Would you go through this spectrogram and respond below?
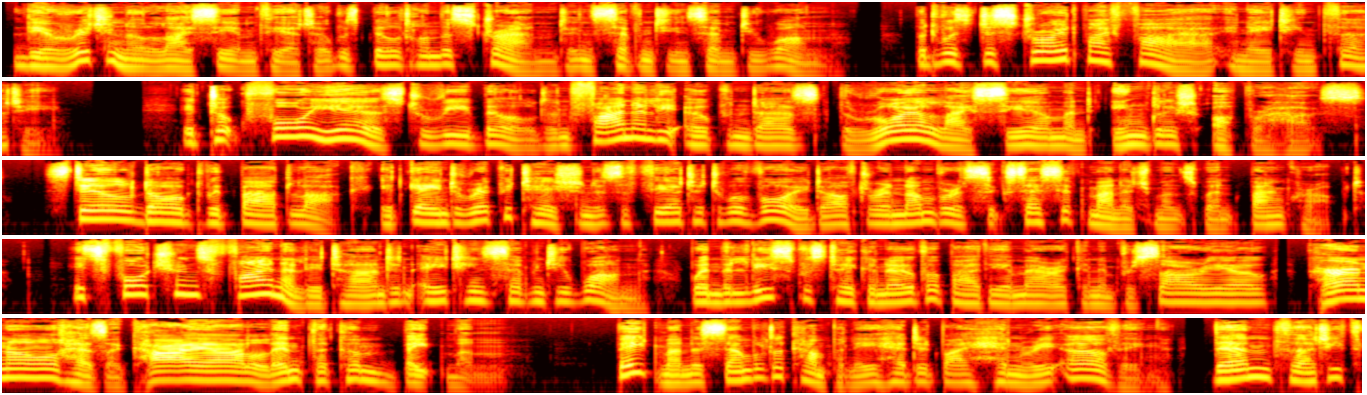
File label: Narrative; Lyceum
